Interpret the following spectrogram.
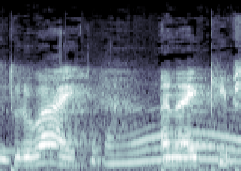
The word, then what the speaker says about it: Turbay: Thank you for having introduced me in the correct way, because usually the Ghanaians, when they pronounce my name, they say Turbay, and I keep saying no, please, it's Turbay.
